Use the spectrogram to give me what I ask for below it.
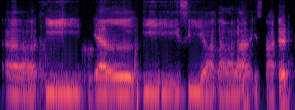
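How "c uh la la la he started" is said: ordinary talk, nothing marked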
